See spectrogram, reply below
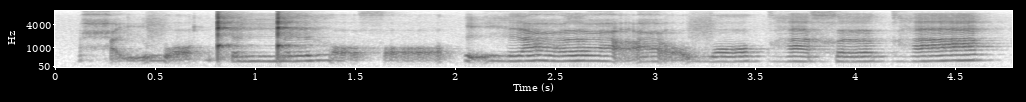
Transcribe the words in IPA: ħ ḭ v ɔ̰ ǃʼ ɪ ŋ͡ǃ ɪ ɦ ɔ̰ x ɔ̰ | ḭ ɦ ɪ ʕ œ ʕ a̰ ʕ ɔ̰ v ɔ ɡʱ a x œ ɡʱ a

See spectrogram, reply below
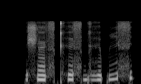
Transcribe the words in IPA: ʃ ɛ̃ s kʰ e s ɡʱ e p i s

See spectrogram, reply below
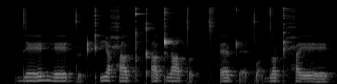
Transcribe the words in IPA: d e ɦ e t̪ ə̰ ʈ kʼ i ħ a ʈ kʼ a ʈ l i tˤ ḭ ʈ t͡sʼ ɛ ʈ ɾ ɛ̰ t̪ ə̰ dˤ y ʈ ħ eː

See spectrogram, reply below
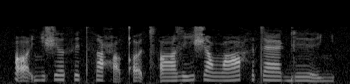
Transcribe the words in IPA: ɑ̰ ʎ ə ʃ əː θ ɪː t θ ɑ ħ ɑ̰ qʼ ṵ t͡sʼ ɑ z i ʃ ɑ β ɑ h ə t æː ɡ ɪː ʎ

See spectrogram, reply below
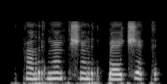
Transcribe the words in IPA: k ã r ɡ ɛ̃ k ʃ ə̃ r k͡p ɛ t͡ʃ ɛ k

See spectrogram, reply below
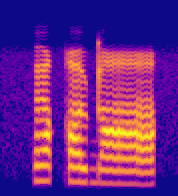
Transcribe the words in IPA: œ q u ɖ ɑ

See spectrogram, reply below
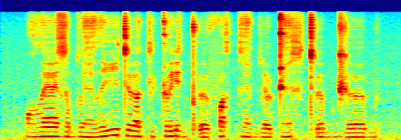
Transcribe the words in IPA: ɔ̤ ð ɛː z ə b l ɛ̤ ð iː t̪ ʏː ɐ̯ kʲ ə ʈ ʏ ɾʲ ɛ d pʼ ø f ɐ x k ɛ̤ b l ʏː ʈ ɛ̤ x tʼ ʏ b d͡ʒ ø b

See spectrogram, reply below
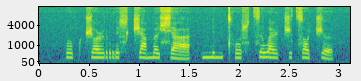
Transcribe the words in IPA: o p t͡ʃ ɔ ɭ r ɪ ɬ t͡ʃ a m œ ɕ a | n y ŋ tʰ o ɬ t͡s ə w a ɭ t͡ʃ ɪ t͡s ɔ t͡ʃ ə

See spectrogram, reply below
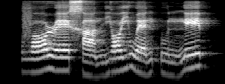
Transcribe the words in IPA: v ɔ˧˥ ɹ ɛ˧ x a˨˩˨ n j ɔ˧˥ j w ɛ˨˩˦ n ʔ u˨˩ n ŋ e˦˥ p̚

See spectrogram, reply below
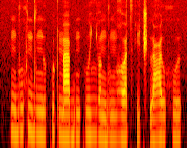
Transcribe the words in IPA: ŋ ɡ u xʷ n d u ŋ ɯ kʷ ɤ ʈ m a b u ŋ kʷ i ʎ ɤ ŋ ɡ u ŋ ʁʷ a t͡sʼ i t͡ʃʼ ɯ ʕ ɯ ʊ̯ xʷ ɯ

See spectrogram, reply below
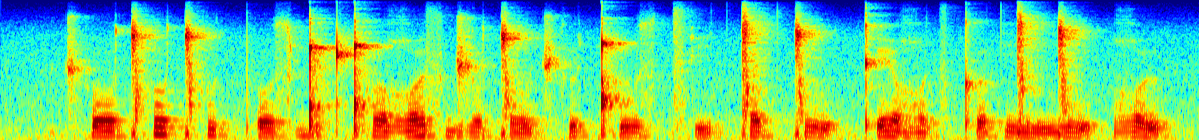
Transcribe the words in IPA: t͡ʃʼ o ǀʰ o ǀʰ u t pʼ o s ɡ͡ǃ u t ǃʰ o ʁʷ ɤ s d͡ʒ o ǀ o t͡ʃʼ ɯ ǃʼ u s t͡sʼ i t ǀ ɛ t ǀ u | kʼ e ʁʷ ɯ t͡s kʼ ɤ t ŋ͡ǀ i ŋ͡ǀ u | ʁʷ ɯ

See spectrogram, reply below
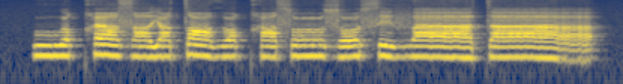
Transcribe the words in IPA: uː qʰ e zˤ ɛ j ɪ tˤ a ðˤ u qʰ ɛ sˤ uː zˤ o s e v aː t aː

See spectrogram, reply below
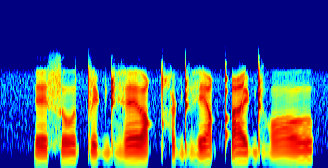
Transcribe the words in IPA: e s ʊ t i ɖʱ ɛ ʊ̯ qʰ ʊ ɖʱ e qʼ i ɖʱ ɔ ʊ̯

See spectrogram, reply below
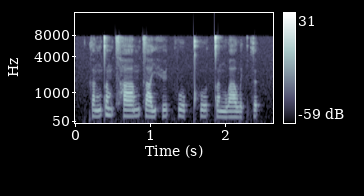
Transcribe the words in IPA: k ɐ˨˥ ŋ t̪ ɐ˧ m t͡sʰ aː˨˧ m t͡s aː˨ j h yː˨˥ t̚ f uː˨˥ p̚ kʰ uː˨ t̚ t̪ ɐ˨ n w aː˨ w ɪ˧ k̚ t͡s ɵ˧ t̚

